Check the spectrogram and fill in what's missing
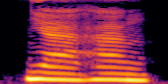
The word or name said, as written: nhà hàng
